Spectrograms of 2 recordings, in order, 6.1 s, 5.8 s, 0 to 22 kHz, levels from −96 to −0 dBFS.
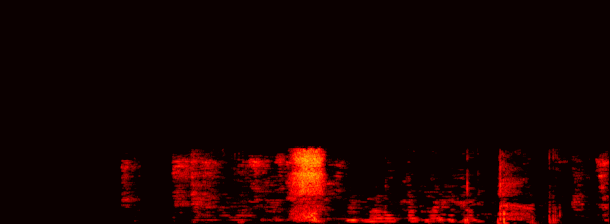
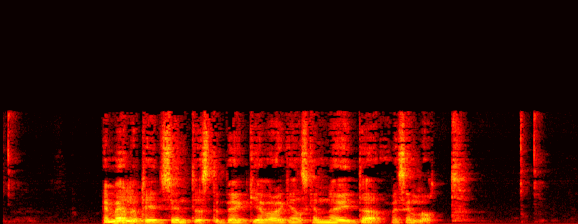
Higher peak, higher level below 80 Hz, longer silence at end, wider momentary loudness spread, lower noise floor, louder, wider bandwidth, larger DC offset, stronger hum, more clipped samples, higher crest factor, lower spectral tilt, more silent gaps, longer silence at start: second, -22 dBFS vs -8 dBFS; second, under -90 dBFS vs -62 dBFS; second, 0 s vs 0.4 s; first, 28 LU vs 13 LU; second, -65 dBFS vs -76 dBFS; second, -37 LUFS vs -29 LUFS; second, 7.6 kHz vs 11.5 kHz; neither; neither; neither; about the same, 26 dB vs 22 dB; second, 1 dB/octave vs -3.5 dB/octave; first, 1.41-1.72 s, 5.68-5.72 s, 5.90-5.96 s vs none; first, 1.25 s vs 0.1 s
